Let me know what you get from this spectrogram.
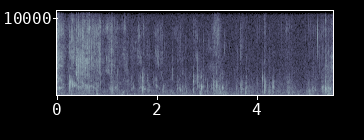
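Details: Dogs lap and chomp on coconut water popsicles, making rapid smacking licks, about four a second though unevenly spaced, mixed with brittle crunching bites over a faint low hum. No speech is heard.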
